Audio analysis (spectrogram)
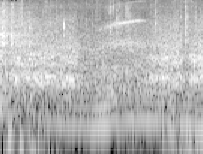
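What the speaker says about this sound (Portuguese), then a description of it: "deixa eu estacionar o carro aqui na favela" A car in a video game skids while parking in a favela, with a steady low engine drone and a faint, drawn-out tire squeal riding over it, all fairly quiet and continuous.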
